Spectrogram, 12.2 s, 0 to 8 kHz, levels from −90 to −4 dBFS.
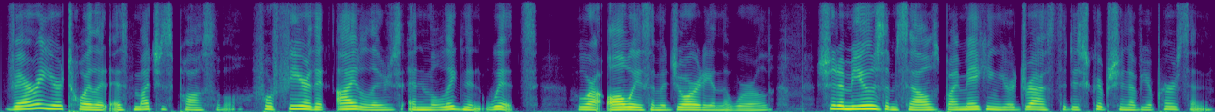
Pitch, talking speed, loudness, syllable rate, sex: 195 Hz, 170 wpm, -18 LUFS, 4.9 syllables/s, female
